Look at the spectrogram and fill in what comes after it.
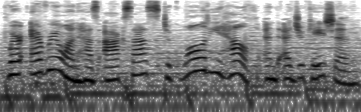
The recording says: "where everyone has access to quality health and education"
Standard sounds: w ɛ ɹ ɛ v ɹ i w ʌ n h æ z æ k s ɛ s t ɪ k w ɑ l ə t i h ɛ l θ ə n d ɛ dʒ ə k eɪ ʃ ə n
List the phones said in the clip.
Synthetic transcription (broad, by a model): w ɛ ɹ ɛ v ɹ i w ʌ n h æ z æ k s ɛ s t ɪ k w ɑ l ə t i h ɛ l θ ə n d ɛ dʒ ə k eɪ ʃ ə n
